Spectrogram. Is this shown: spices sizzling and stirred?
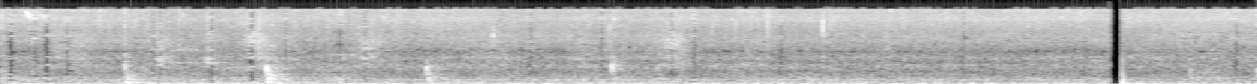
yes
